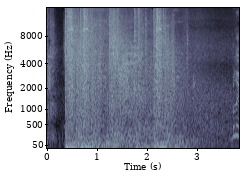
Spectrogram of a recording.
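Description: A rifle is drawn with a short metallic clatter.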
